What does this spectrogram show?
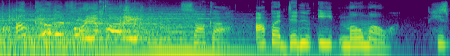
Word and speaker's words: Sokka: right, I'm Sokka. It's pronounced with an Akka.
